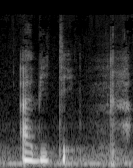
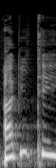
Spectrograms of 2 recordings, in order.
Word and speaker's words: habiter: The word is habiter. Habiter is spelled with an H, and please do not say habit. It's habiter. I know it's something hard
